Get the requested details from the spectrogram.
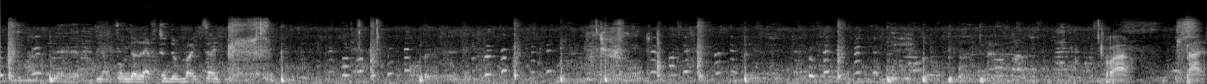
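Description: A young man beatboxes close to a microphone, with sharp clicks, thumps and hisses.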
